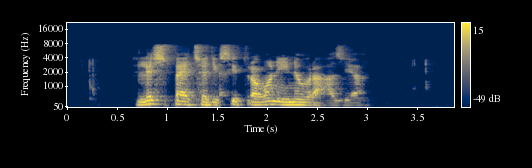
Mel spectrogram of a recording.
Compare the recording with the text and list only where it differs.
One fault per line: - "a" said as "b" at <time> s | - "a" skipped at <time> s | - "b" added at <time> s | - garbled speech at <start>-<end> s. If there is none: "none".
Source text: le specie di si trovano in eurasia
none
